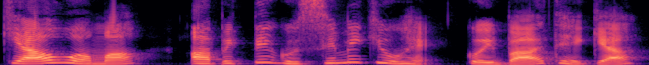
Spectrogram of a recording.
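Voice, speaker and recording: A woman plays a timid young daughter-in-law in an animated family drama. Her voice sits higher than the others and stays polite and pleading. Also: a little fast, full character voice.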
